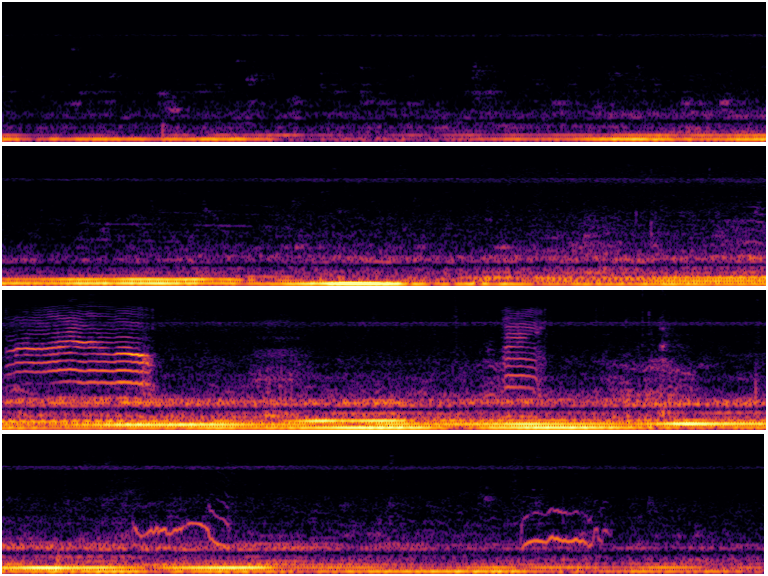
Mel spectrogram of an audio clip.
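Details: Kittens playing: a few short high meows around the middle, then two thin rising mews near the end, over a steady low hum and a constant high electrical whine.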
